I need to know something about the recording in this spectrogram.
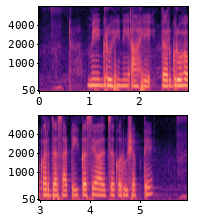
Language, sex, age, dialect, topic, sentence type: Marathi, female, 25-30, Standard Marathi, banking, question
